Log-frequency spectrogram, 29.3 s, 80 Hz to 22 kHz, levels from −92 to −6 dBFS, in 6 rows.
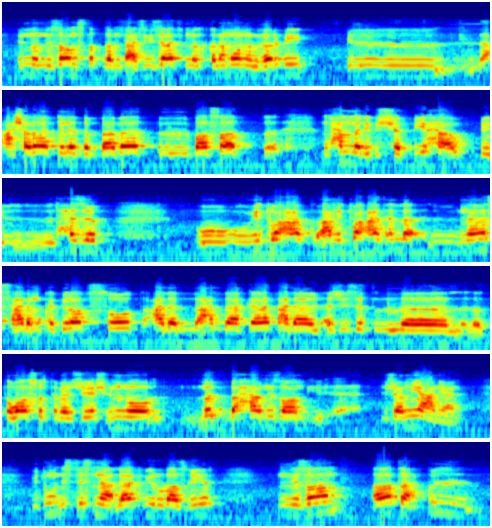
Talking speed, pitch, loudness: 90 wpm, 175 Hz, -18 LUFS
